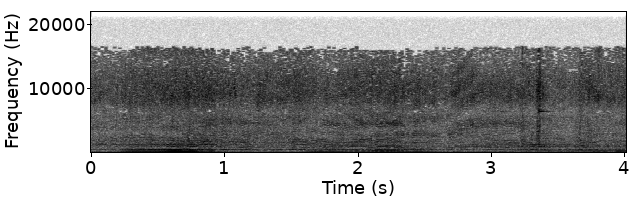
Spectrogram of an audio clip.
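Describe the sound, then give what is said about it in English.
A steady, dense hum of honeybees buzzing around beehives kept for both honey and pollinating crops, a continuous droning drone with a low pitch and slight wavering, no voices present. “So you've got a few beehives here?”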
